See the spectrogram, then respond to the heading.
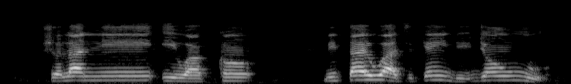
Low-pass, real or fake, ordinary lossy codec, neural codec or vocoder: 7.2 kHz; real; Opus, 32 kbps; none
